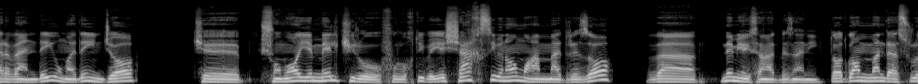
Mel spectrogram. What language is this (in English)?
Persian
